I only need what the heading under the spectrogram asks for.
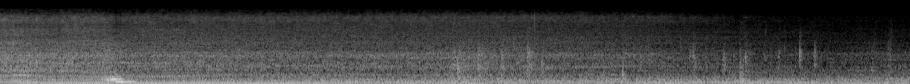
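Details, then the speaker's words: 2008 Subaru Legacy 2.5 SOHC, 164,000 miles, junkyard replacement engine after a cylinder 4 misfire from a compression leak, now repaired and warming up: steady, even idle with a smooth low hum and no stumbles or knocks, normal idle. "all right we'll warm it up make sure the coolant topped off and take it for a spin all right running perfectly smooth"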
